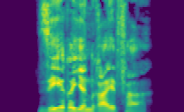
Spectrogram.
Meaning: 1. comparative degree of serienreif 2. inflection of serienreif: strong/mixed nominative masculine singular 3. inflection of serienreif: strong genitive/dative feminine singular
- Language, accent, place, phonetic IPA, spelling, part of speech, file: German, Germany, Berlin, [ˈzeːʁiənˌʁaɪ̯fɐ], serienreifer, adjective, De-serienreifer.ogg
